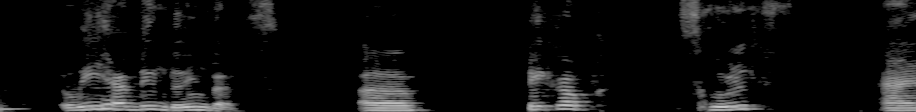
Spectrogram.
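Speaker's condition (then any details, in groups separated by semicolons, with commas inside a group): Encephalitis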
